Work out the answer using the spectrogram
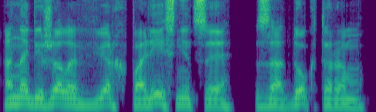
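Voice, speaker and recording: A man narrating a story in a measured, even audiobook reading. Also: mid-range voice, no echo.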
